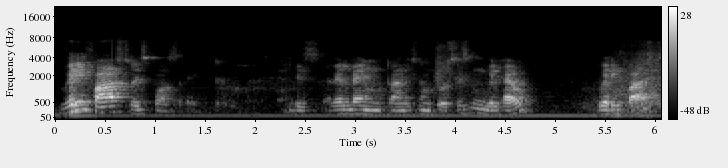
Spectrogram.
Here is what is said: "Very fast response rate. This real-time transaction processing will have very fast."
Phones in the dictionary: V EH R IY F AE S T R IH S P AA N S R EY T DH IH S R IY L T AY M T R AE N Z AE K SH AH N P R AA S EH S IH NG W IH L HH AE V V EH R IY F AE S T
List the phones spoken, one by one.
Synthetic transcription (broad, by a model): V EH R IY F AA S T R IH S P AA N S R EY T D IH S R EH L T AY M T R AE N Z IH SH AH N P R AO S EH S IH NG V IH L HH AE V V EH R IY F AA S T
